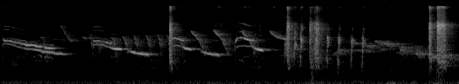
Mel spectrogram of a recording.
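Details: White-rumped shama from Borneo in lively song: a series of clear whistles, each sliding downward and repeated in quick succession, followed by sharp clicks and a higher chattering phrase.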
